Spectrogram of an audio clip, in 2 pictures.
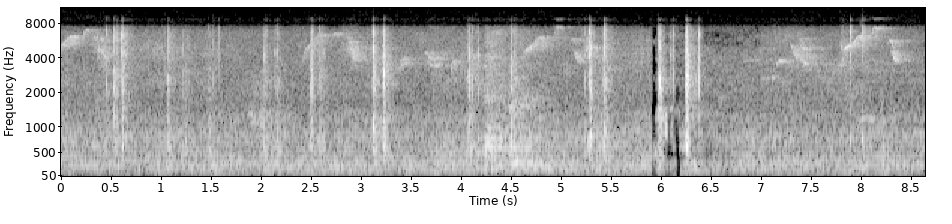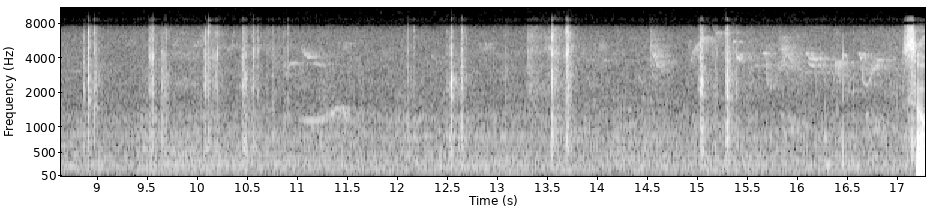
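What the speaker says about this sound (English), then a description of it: "So I'm going to type a password." Someone types a password on a computer keyboard to set up drive encryption, scattered quiet key clicks coming in short bursts over a faint steady background hiss.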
